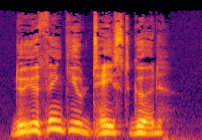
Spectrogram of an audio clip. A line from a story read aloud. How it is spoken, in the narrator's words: growled the gray dragon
